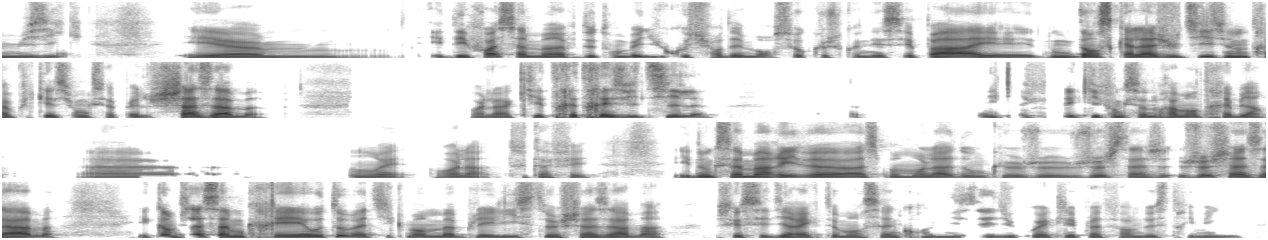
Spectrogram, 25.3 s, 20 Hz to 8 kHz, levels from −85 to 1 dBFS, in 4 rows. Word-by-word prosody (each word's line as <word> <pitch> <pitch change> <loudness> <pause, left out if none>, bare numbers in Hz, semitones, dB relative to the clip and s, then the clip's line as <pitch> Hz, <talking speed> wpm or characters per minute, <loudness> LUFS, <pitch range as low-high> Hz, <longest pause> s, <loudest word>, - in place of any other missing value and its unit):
musique 110 +9 -4 0.5
et 110 0 -1
hem 100 -2 0 0.5
et - - -9
des 115 - +1
fois, 165 +2 +5
ça 180 - 0
m'arrive 110 +3 0
de 115 - -3
tomber, 110 +4 -2
du 125 -3 -8
coup, 155 - -5
sur 115 -3 -6
des 105 -1 -2
morceaux 95 +10 -5
que - - -10
je - - -12
connaissais 100 -3 -5
pas 150 +4 +8
et 100 0 -1
donc 110 0 -3
dans 155 - +7
ce - - +4
cas-là, 135 +3 +6
j'utilise 135 -4 0
une 120 - +4
autre 120 - -4
application 120 +1 -3
qui 140 - -7
s'appelle 100 -2 -7
Shazam 125 0 +5 1.0
voilà 100 -1 -4
qui 120 - -4
est - - -3
très, 160 - +2
très 160 -2 +5
utile 150 0 0 1.3
et 115 -2 -6
qui 125 +2 -12
f - - -16
et 125 - -2
qui 130 - -4
fonctionne 125 -1 -2
vraiment 130 +6 +1
très 125 - -3
bien, 110 +1 -2 0.4
heu 110 -1 -6 1.1
ouais, 120 -1 -5
voilà, 110 -2 -5
tout - - -17
à - - -3
fait 115 -2 -11 0.4
et 110 - -7
donc 120 0 0
ça 125 - +2
m'arrive, 135 +6 +4
heu, 115 -4 +4
à 105 +1 +1
ce 110 - -9
moment-là 120 +4 -1
donc 140 -5 -6
je 110 -1 -6
je 135 +9 -2
saj 120 -5 -4
je 180 - 0
Shazam 140 +2 +4 0.4
et - - -8
comme 135 -1 +2
ça, 180 - +4
ça 170 -3 +6
me 145 - +3
crée 140 -1 +3
automatiquement 165 +1 +1
ma 145 -4 +1
playlist 140 -1 -2
Shazam 130 +7 +1 0.3
puisque 135 -2 -3
c'est 130 - -4
directement 130 0 -1
synchronisé, 125 +1 -6
du 125 -2 -7
coup, 130 - -7
avec 125 - -3
les 125 - -3
plateformes 115 -1 -7
de 110 - -5
streaming 115 - -11
125 Hz, 205 wpm, -23 LUFS, 110-140 Hz, 1.3 s, pas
